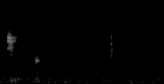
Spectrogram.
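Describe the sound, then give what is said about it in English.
A few soft clicks and brushing bumps right up against the microphone as Dewey the cat rubs his fur across it on a desk, scattered irregularly over a quiet, low background with no talking. “Oh, he's rubbing on the microphone right now.”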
